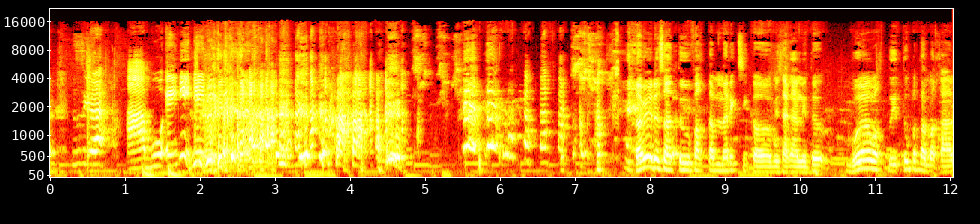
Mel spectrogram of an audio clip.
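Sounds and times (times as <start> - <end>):
speech: 0.0 - 12.0
laughter: 1.8 - 8.1
chickens clucking and squawking: 4.5 - 7.8.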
